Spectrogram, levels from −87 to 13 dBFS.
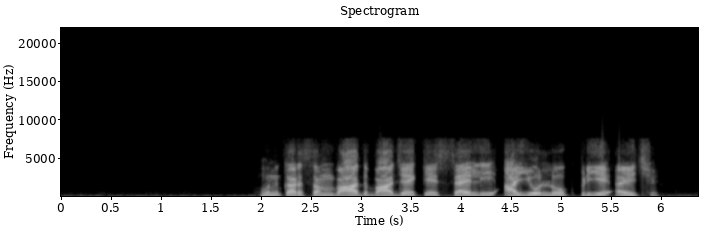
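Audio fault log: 5.70–6.35 s, AMR rate drop: the speech turns rough, raspy and synthetic, with no gap and no narrowing of the band. This fits the network switching the AMR-WB codec from 12.65 kbit/s down to 6.6 kbit/s and spending the freed bits on error protection.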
